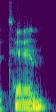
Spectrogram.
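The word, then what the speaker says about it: OS X: It's not the X, it's the 10. That's correct. No, I thought it was the X. Now I'm confused. No, it's pronounced I definitely 10, like Mac OS 10.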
